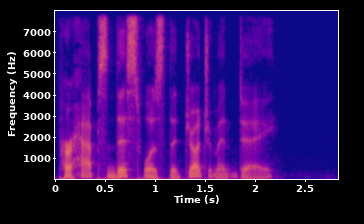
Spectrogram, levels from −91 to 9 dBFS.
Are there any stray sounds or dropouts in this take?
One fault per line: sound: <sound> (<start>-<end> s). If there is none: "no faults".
no faults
